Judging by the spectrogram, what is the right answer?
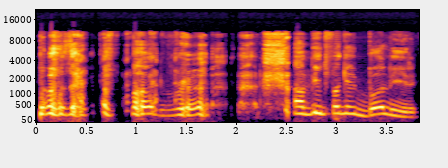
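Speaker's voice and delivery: high, loud protest through laughter; laughing disbelief. Real, not acted. Telling a friend he's being bullied, laughing in disbelief.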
